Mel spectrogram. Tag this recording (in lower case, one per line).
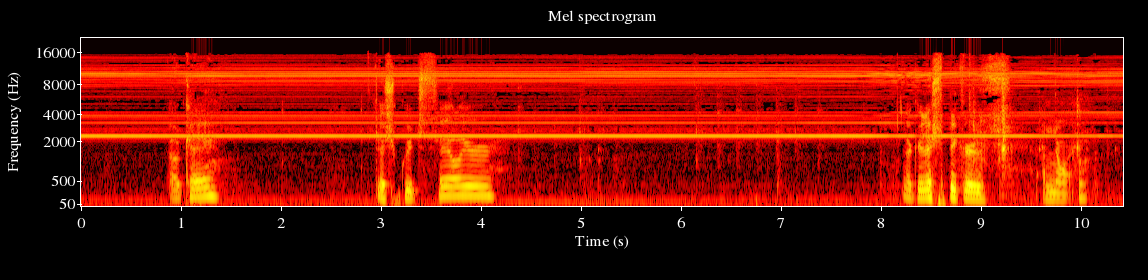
speech
beep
